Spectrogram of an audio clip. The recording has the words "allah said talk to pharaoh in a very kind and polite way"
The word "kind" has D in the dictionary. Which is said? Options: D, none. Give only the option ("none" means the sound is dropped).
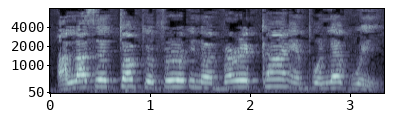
none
